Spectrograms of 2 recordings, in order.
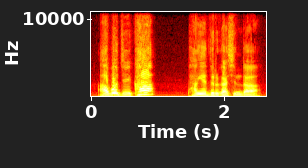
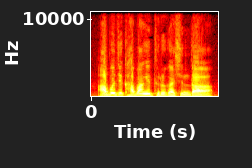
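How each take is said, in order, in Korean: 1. 끊어 읽는 곳은 'ga' 음절 뒤입니다. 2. 끊어 읽는 곳은 'ga' 음절 앞입니다. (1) "이렇게 띄어서" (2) "이러면은 아버지가 무슨 그 가방 안으로 들어가는 것이 돼버리잖아요"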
